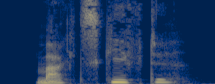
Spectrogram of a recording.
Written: magtskifte

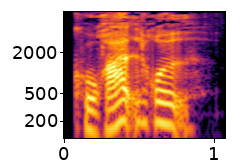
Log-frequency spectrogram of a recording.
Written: koralrød

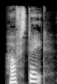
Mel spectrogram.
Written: hofstat

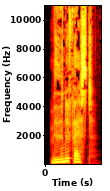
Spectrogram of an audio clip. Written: vidnefast

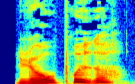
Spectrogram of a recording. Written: lovbryder

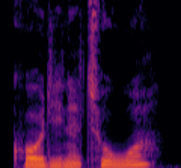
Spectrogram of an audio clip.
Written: koordinator

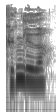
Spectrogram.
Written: køkkenleder

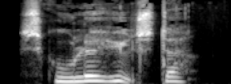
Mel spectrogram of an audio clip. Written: skulderhylster

